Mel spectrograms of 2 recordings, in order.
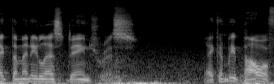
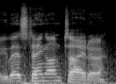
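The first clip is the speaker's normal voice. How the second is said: louder, higher, spirited warning; playful warning; 6 semitones higher, 5 dB louder than usual. Acted. Dragon to knight on its back, spirited playful warning. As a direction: call back to your rider with relish. Dragon warns rider before swooping.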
